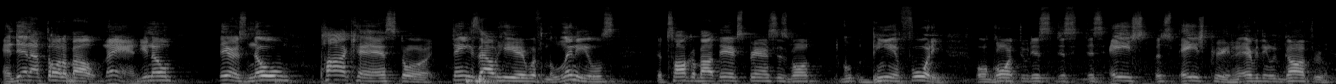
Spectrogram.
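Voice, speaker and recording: A man in his forties hosts a casual live podcast in front of an audience. His voice is bright and a bit high for a man. He jokes and keeps things upbeat. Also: expressive, moderate pace. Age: 40s. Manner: upbeat, joking, thanks everyone. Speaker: podcast host. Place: brewery taproom with audience.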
